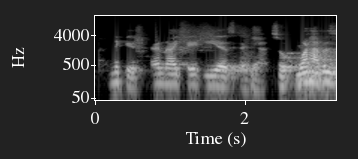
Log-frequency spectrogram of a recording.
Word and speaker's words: Nikesh: So my actual stress goes on K.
